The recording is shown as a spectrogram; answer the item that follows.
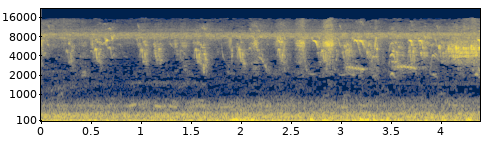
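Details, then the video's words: A group of Baya weavers giving a busy run of sharp high chips and sizzling chatter, closely spaced, over a strong low rumble of background noise. "தூக்கணாங்குருவியின் ஓசைகள் | Sounds of Baya Weaver Birds"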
